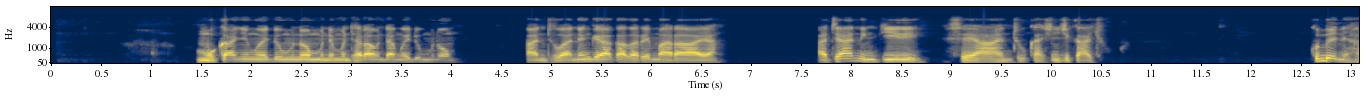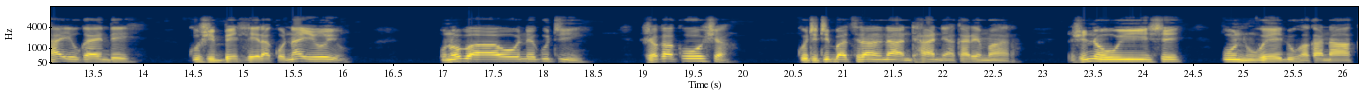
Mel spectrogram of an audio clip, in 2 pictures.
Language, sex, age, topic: Ndau, male, 25-35, health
